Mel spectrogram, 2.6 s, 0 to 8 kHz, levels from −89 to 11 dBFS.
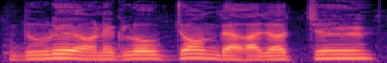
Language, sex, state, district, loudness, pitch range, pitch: Bengali, male, West Bengal, Cooch Behar, -14 LUFS, 130-155 Hz, 145 Hz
